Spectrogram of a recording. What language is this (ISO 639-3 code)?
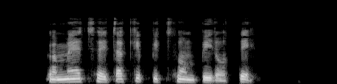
cpy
